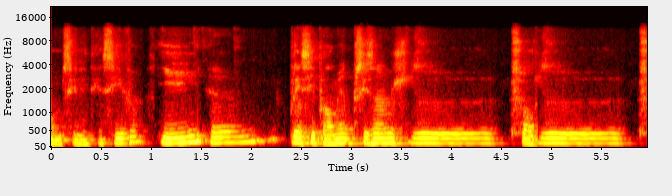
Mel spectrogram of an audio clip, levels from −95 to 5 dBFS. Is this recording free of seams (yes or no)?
no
